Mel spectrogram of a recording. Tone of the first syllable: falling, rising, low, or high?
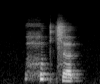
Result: high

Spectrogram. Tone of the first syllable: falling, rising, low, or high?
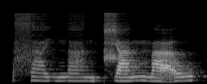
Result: low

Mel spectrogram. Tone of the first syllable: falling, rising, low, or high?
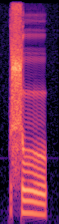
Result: falling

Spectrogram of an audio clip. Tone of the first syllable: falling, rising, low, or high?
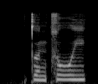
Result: low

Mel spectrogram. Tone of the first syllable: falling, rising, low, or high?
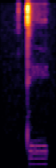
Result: high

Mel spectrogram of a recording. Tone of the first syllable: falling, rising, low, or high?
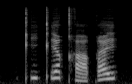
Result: high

